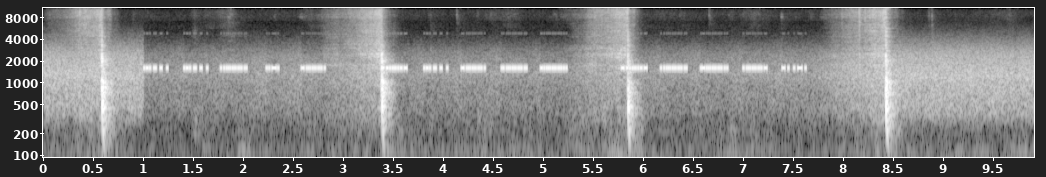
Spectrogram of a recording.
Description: Hellschreiber (Feld-Hell, 122.5 baud), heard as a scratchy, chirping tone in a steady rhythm, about 1600 Hz, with kitchen noise. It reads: 77316 07682 03594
